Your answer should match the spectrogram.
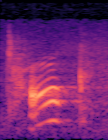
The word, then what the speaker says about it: talk: think so no okay remember with the verb talk and walk the L is completely silent okay we don't pronounce it talk and walk okay now I'm going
